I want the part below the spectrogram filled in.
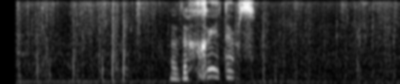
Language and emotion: Russian, angry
